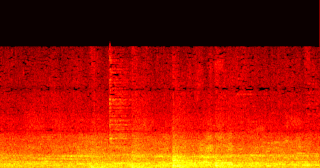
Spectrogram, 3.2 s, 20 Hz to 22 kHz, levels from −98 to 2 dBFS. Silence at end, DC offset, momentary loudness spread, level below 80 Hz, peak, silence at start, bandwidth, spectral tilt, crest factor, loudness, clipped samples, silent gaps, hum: 0 s; under 0.1%; 7 LU; -32 dBFS; -6 dBFS; 0 s; 16 kHz; -5.5 dB/octave; 16 dB; -23 LUFS; under 0.1%; none; none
